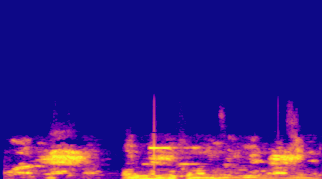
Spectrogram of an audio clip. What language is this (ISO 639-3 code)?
swa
